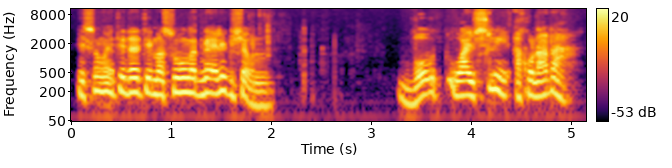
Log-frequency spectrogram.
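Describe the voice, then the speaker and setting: A man acting an opinionated townsman in a radio comedy drama, with an Ilocano accent and a gravelly, animated, colloquial delivery. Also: high-pitched, normal speed, heavily acted.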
